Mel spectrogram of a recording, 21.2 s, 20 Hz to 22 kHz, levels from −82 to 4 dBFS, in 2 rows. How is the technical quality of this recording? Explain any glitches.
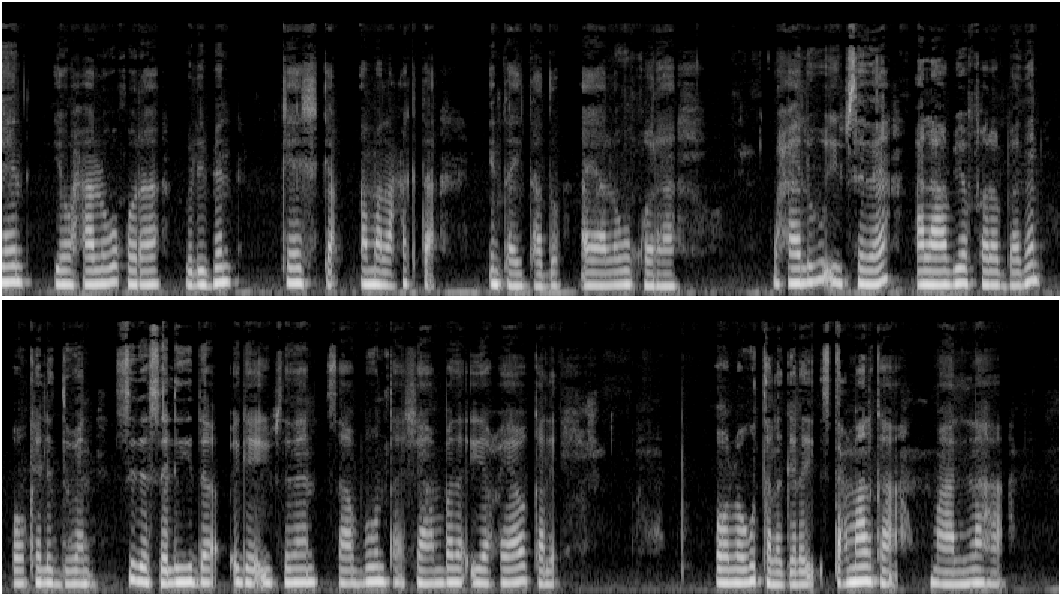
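No glitches or faults heard.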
